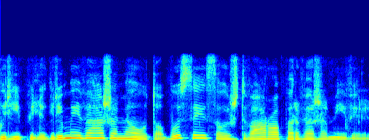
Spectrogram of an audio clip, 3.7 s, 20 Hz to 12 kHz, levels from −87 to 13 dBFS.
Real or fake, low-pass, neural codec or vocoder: real; 7.2 kHz; none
